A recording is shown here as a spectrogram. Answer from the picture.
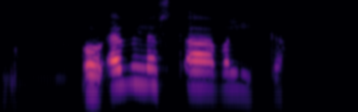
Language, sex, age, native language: Icelandic, male, 7, Icelandic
